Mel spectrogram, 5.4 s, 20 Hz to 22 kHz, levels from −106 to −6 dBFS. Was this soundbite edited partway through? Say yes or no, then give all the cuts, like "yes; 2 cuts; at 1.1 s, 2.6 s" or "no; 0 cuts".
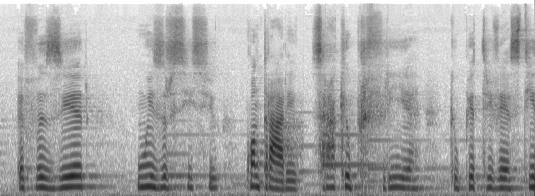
yes; 1 cut; at 3.0 s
